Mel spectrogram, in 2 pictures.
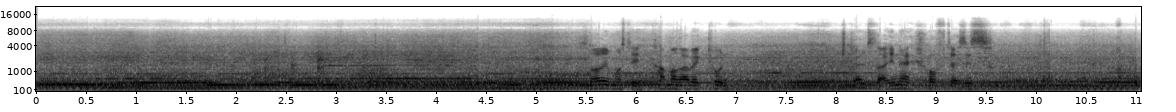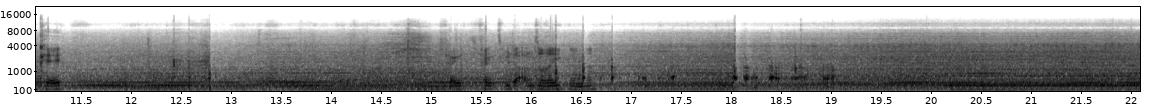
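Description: A diesel truck engine idles steadily nearby.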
